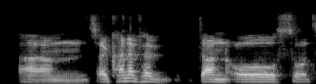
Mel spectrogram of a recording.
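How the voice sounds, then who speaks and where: The speaker is a man. He has an Australian accent. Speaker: marketing executive. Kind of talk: interview. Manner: casual, filler-heavy.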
